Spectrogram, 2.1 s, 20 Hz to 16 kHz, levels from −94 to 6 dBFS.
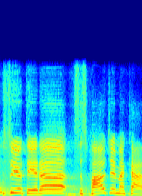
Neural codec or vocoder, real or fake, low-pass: codec, 24 kHz, 0.5 kbps, DualCodec; fake; 10.8 kHz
